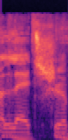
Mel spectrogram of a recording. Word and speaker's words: Latch: perché la canzone era Lech, però si scrive Latch, okay.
